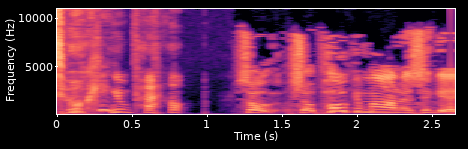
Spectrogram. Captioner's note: laughs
